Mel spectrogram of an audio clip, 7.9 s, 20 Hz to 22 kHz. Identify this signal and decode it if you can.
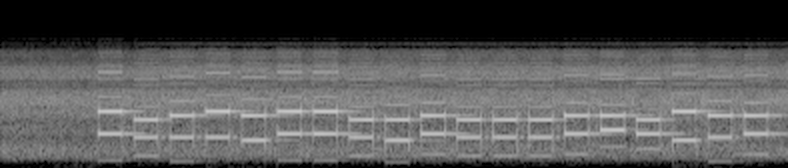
DTMF, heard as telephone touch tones, dialled by machine, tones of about 240 ms, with room echo. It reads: 9456299418444807358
